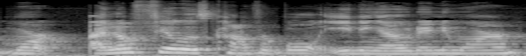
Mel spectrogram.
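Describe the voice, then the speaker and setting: Here a woman speaks at a fairly high pitch. Her intonation stays fairly even. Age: 50s. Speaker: weight loss vlogger. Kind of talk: casual talk to camera.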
